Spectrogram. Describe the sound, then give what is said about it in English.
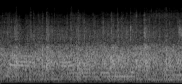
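A church crowd claps in steady, dense applause in appreciation of its volunteers, a continuous wash of many hands with no pauses and no voices over it. “Can we give our volunteers a hand clap of appreciation?”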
